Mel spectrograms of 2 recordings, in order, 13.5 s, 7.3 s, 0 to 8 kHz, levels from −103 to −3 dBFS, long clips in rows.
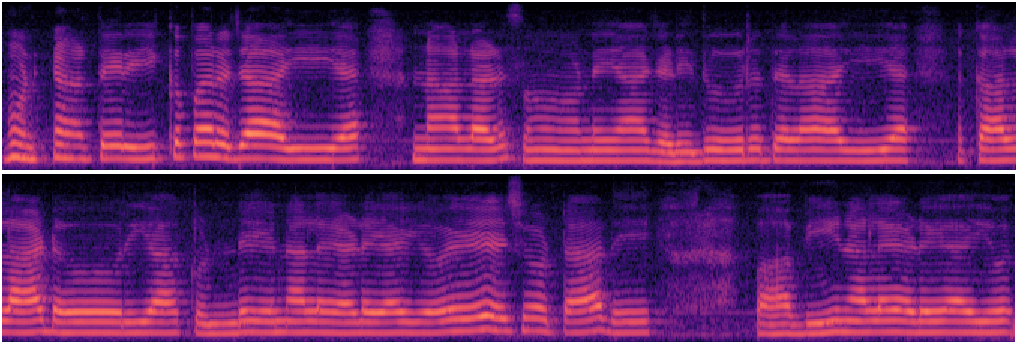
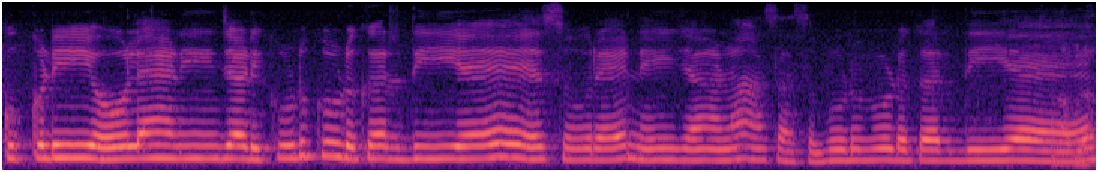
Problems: none marked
